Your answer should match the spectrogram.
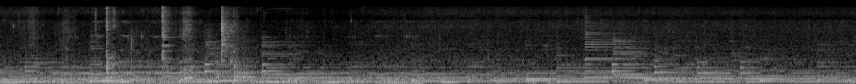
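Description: Diced onion sizzling in hot oil in a non-stick pan, with a spatula scraping and tapping through it in several strokes during the first couple of seconds, then a steady sizzle.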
